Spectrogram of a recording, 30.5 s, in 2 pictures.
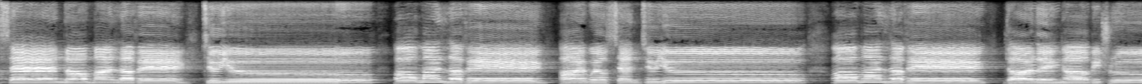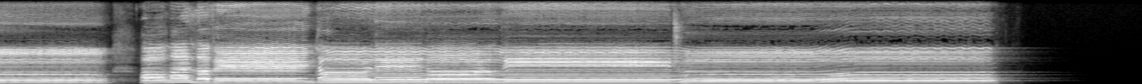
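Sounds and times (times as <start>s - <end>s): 
song in full harmony: 0.0s - 29.0s.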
